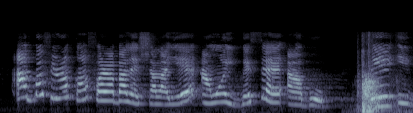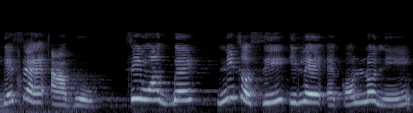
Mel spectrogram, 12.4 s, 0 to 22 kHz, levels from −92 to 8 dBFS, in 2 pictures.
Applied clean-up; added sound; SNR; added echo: none; Liquid; 3 dB; reverberation time 0.6 s.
